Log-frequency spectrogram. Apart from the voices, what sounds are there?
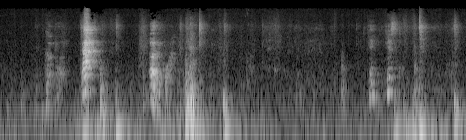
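puppy barking and whimpering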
